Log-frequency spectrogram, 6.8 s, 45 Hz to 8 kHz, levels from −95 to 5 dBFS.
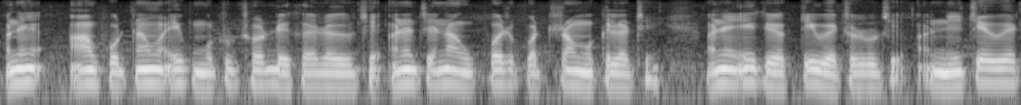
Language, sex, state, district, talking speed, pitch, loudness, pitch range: Gujarati, male, Gujarat, Gandhinagar, 210 wpm, 120 Hz, -16 LUFS, 110-130 Hz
